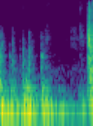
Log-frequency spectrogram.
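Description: The back door of a homemade goat trailer rattles and bumps in a few low knocks, ending in a sharper clank as it shuts or latches, close by.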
